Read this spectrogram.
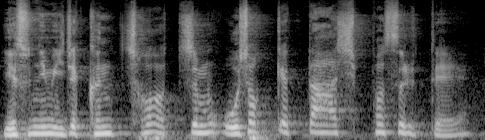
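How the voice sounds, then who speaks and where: A male pastor with a husky, slightly breathy voice that sits a little high for a man. He preaches a sermon as vivid storytelling and acts out the cries in the story. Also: normal speed, a little mellow.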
